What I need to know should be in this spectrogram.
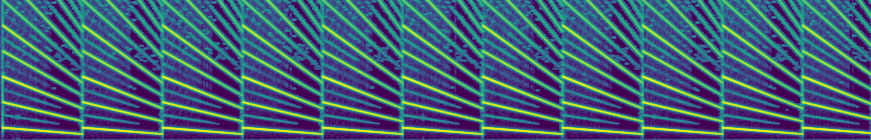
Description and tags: Firealarm (Feueralarm)
A simple firealarm, created with Audacity.
Ein simpler Feueralarm, erstellt mit Audacity.
feuer, alarm, audacity, sirene, fire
